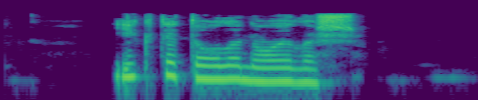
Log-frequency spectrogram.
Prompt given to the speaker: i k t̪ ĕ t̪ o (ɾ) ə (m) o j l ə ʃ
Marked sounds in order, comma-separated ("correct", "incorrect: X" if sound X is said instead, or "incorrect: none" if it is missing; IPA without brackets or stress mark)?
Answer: incorrect: l, incorrect: n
